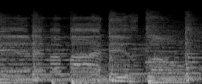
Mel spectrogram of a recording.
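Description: Live bluegrass band music, with banjo and mandolin picking among the strings.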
